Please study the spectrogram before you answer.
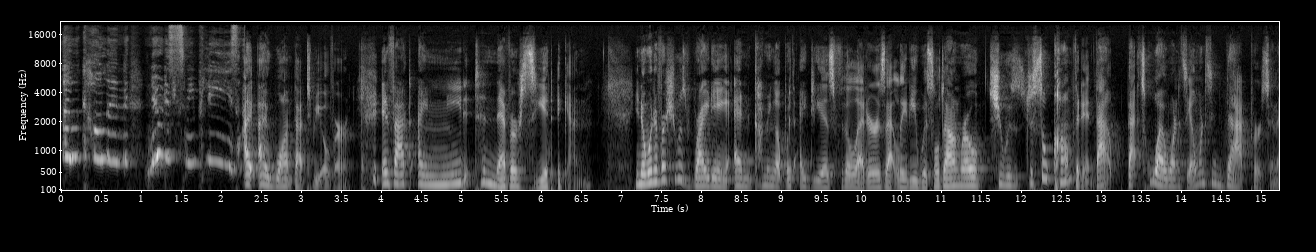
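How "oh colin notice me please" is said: nervous voice, very high and slow. Imitating Penelope talking to Colin: Penelope's super nervous high-pitched voice. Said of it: "that super nervous, high-pitched voice".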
